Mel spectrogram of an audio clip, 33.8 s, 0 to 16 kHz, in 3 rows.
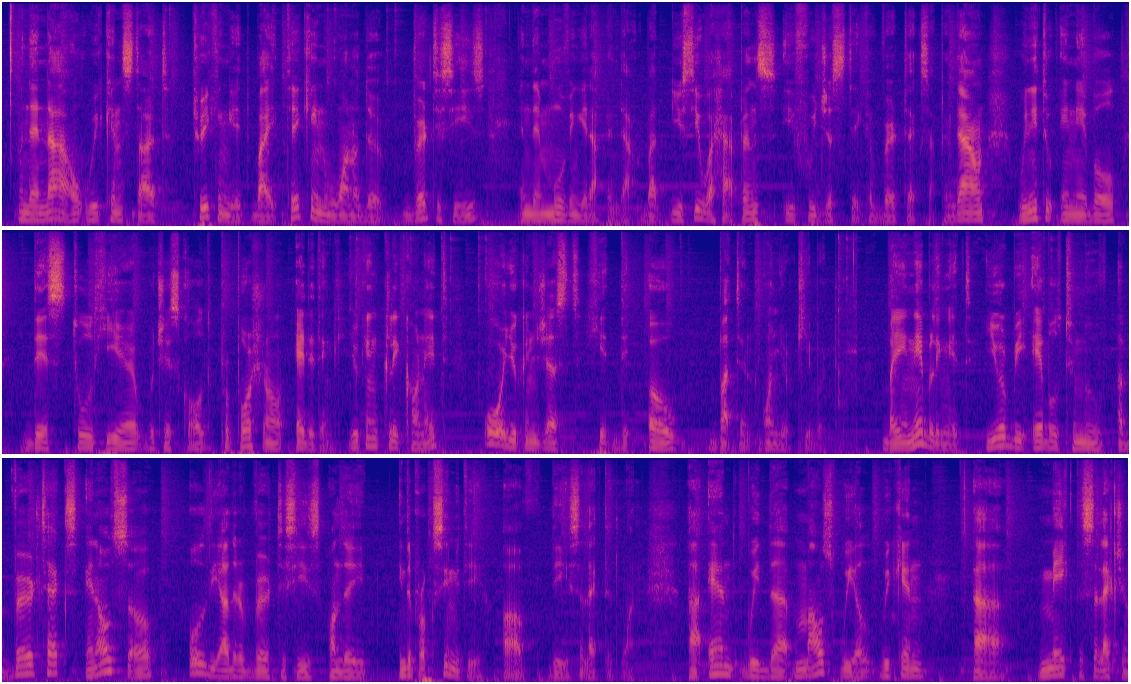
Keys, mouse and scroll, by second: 0.2-0.5 scroll up 4, 0.5 Tab, 0.8-1.6 middle drag, 1.6 click, 2.6 click, 3.3 click, 3.8 click, 4.3 click, 4.8 click, 5.3 g, 14.7 click, 15.3 click, 15.7 click, 16.0 click, 18.0 o, 18.5 o, 18.8 o, 19.6 click, 21.7 click, 22.6 g, 26.0 right click, 29.3-29.9 right drag, 31.0 right click, 32.8-33.2 right drag, 33.4-33.8 right drag.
